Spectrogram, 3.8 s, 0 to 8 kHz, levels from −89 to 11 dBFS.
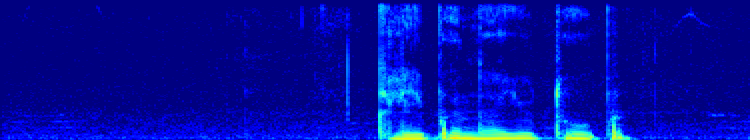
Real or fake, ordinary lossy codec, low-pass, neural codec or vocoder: real; none; none; none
